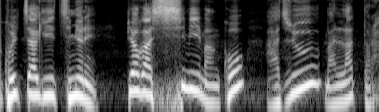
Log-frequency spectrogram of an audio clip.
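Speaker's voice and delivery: slow, loud unison reading; loud scripture reading. Acted. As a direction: read the verses out slowly and loudly. Congregation reads scripture aloud together. (크고 느린 성경 봉독)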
